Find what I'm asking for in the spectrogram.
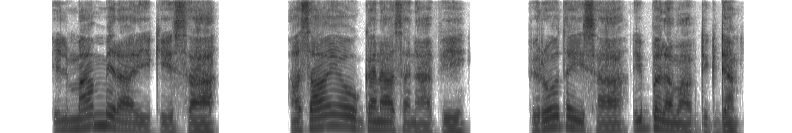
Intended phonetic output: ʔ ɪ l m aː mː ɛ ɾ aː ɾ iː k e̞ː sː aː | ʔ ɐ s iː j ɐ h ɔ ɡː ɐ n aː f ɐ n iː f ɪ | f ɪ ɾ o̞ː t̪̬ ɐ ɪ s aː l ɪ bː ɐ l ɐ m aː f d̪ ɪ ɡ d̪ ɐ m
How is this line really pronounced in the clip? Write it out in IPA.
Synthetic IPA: ʔ ɪ l m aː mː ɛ ɾ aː ɾ iː k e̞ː sː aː | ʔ ɐ s aː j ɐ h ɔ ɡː ɐ n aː s ɐ n aː f ɪ | f ɪ ɾ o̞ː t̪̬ ɐ ɪ s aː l ɪ bː ɐ l ɐ m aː f d̪ ɪ ɡ d̪ ɐ m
